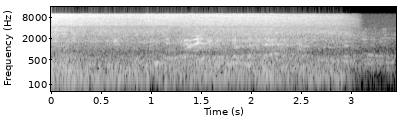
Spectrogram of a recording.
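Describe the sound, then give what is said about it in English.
Steady loud hiss from firewood soaked through by two hurricanes and doused in oil, sputtering as it burns in a fire; the hiss holds even, then drops away sharply near the end. “it was hissing at me. And I realized this wood had gone through two hurricanes. It was thoroughly saturated with water.”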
